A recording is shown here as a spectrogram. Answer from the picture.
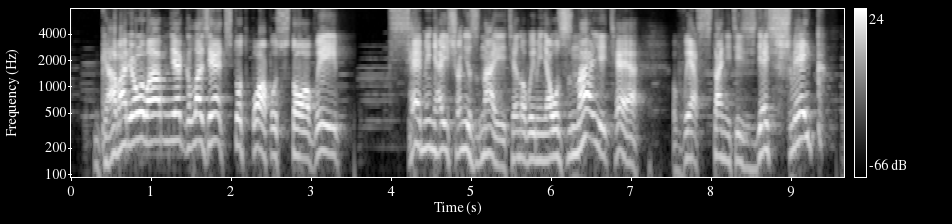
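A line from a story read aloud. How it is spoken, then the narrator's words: Menacing order. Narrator (Russian): Приказал он грозно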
